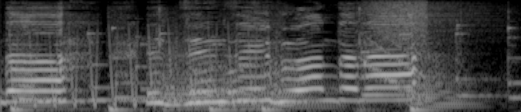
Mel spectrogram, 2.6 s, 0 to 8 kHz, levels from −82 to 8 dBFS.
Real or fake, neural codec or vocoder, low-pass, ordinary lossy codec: real; none; none; none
